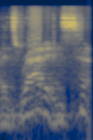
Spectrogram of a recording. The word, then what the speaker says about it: Rabbids: Rapid, Rabbids. I keep pronouncing it wrong.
